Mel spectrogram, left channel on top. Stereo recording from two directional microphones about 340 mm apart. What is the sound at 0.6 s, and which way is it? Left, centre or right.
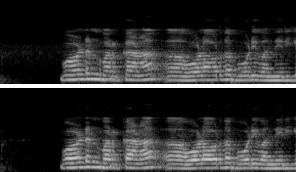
A woman's voice, centre.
